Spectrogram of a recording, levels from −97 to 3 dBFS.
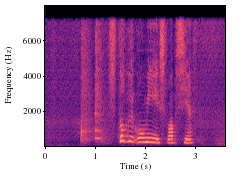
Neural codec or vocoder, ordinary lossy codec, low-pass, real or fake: codec, 16 kHz in and 24 kHz out, 0.4 kbps, LongCat-Audio-Codec, fine tuned four codebook decoder; MP3, 64 kbps; 7.2 kHz; fake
